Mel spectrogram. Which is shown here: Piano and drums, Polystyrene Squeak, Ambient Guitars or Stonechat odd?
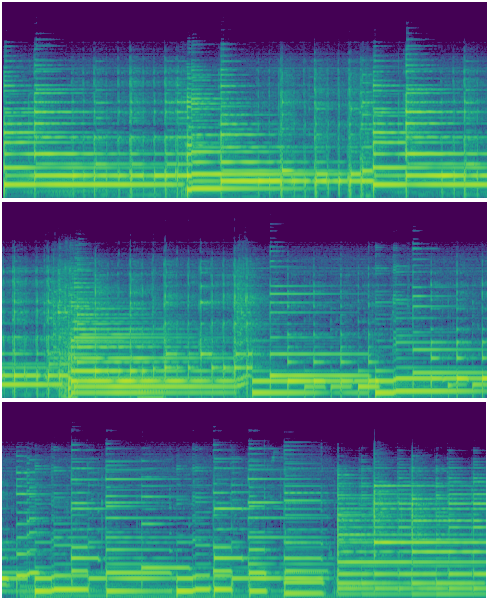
Ambient Guitars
